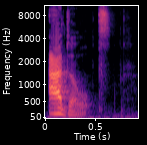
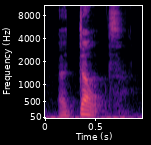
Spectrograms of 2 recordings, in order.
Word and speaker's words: adult: So a syllable is an individual sound, and the word adult has two syllables. A is one and dult is the other. Adult. And as you can hear, in British English we say adult, whereas of course in American English Jennifer says adult.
